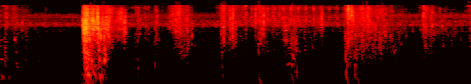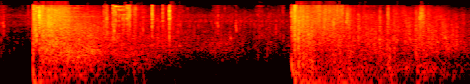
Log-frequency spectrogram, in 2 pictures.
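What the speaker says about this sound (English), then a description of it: "That is such a small explosion." A small portable powder keg detonates in the skateboarding video game Skate, giving two loud sudden bursts with a noisy rushing decay, following quieter clicks and thumps of game sounds.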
